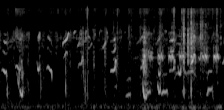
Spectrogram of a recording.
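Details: Several jungle bush quail feeding in a forest give soft, short chirps and twittering notes that overlap at an uneven pace over a faint background rustle.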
